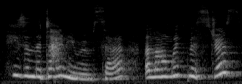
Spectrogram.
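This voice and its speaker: A woman's voice: very high-pitched, expressive, a little fast, darkish tone. A woman playing a young, polite Victorian servant girl in a dramatic storybook reading. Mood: polite, deferential.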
